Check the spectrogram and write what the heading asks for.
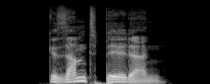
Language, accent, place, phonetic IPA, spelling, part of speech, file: German, Germany, Berlin, [ɡəˈzamtˌbɪldɐn], Gesamtbildern, noun, De-Gesamtbildern.ogg
- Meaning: dative plural of Gesamtbild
